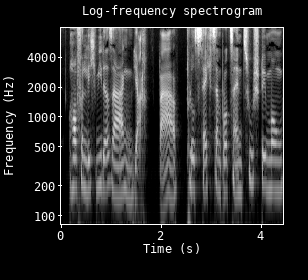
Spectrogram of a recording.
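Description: On a very clean recording with a silent background and a dry, close sound with no echo, a woman with a slight Austrian accent speaks at a medium pitch and fairly slow pace, with vocal fry. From Austria, Vienna. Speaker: vice president of a relief organisation. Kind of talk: interview.

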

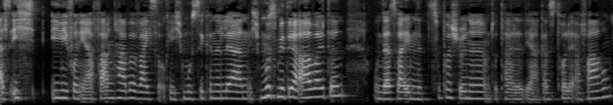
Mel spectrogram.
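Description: With a Spanish accent, a woman speaks at a very fast pace. Her pitch is medium and her intonation fairly even. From Spain. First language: Spanish (speaking German). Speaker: film director. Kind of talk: podcast interview.

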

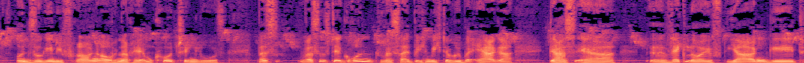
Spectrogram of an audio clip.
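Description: Noticeable background noise sits under a voice moving at a moderate pace with ordinary pitch variation. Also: woman, medium pitch for a woman. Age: 50s. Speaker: dog trainer and coach. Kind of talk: casual interview.

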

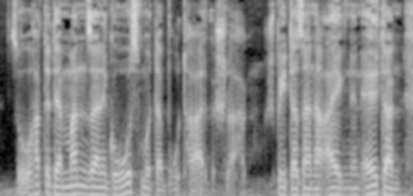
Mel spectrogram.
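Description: An unremarkable speaking voice from a man, fairly low in pitch, with ordinary pitch variation at a moderate pace. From northern Germany. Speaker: podcast co-host, thriller author. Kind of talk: narrated crime story; casual chat.

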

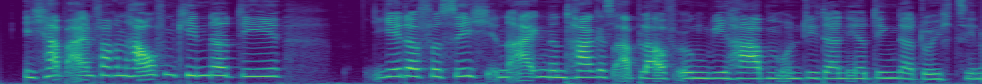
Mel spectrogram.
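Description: In a very clean recording with a silent background, a woman talks at a moderate pace in a high pitch with ordinary pitch variation. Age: 30s. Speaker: early childhood educator and podcast host. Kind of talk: solo educational podcast talk. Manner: casual, conversational.

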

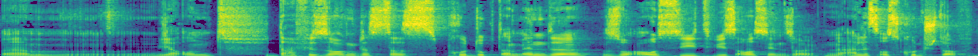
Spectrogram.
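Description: A man speaks at a fairly slow pace in a medium pitch, his dark, mellow tone held in a monotone, flat intonation. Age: young. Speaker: apprentice process mechanic. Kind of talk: interview.

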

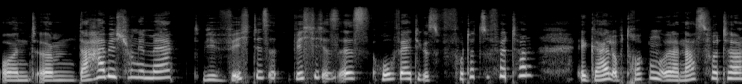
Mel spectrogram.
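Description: A woman with a high pitch and very wide pitch swings at a moderate pace, in a dry, close sound with no echo. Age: 20s. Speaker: dog nutrition consultant and veterinary assistant. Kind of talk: interview.

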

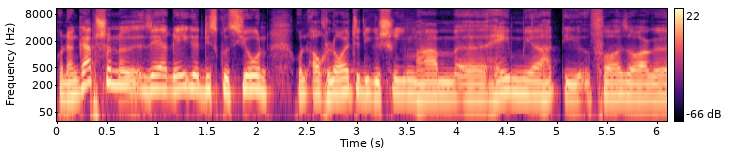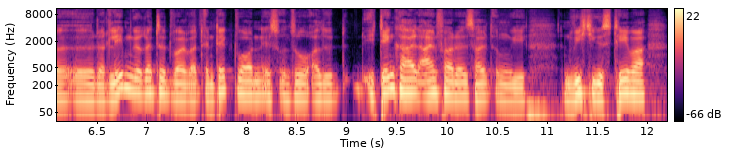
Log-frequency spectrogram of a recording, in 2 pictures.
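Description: A man talks at a medium pitch and a fairly quick pace. He has a normal speaking voice with ordinary pitch variation. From Bochum, Ruhr area. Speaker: cartoonist and podcast host. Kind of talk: casual chat.

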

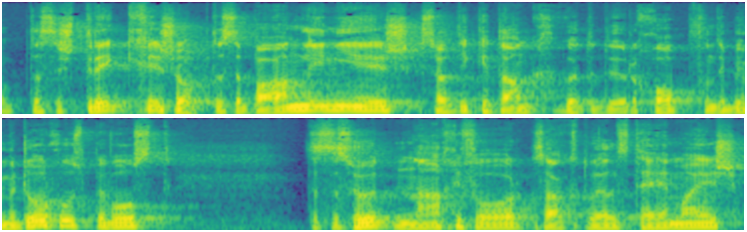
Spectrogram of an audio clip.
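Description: A man's unremarkable speaking voice, fairly low in pitch with ordinary variation, at a moderate pace. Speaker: psychological counsellor. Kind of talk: casual interview. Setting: counselling practice.

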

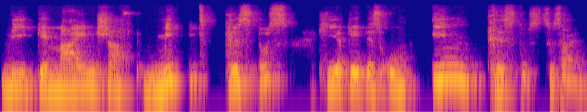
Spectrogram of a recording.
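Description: With lively intonation, a man speaks very slowly in a fairly high voice that has a dark, mellow tone. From Baden-Württemberg, Schwenningen. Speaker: church minister. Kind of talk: podcast interview. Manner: hesitant fillers.

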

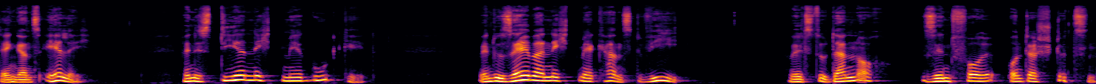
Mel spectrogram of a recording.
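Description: A man's dark, mellow tone at a fairly high pitch, with lively intonation, a very slow pace and long, frequent pauses, on a very clean recording with a silent background. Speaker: cancer coach and podcast host. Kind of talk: solo podcast monologue.

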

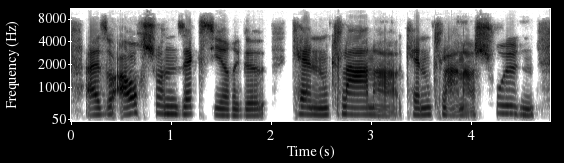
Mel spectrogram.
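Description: A woman speaks fairly slowly at medium pitch with fairly even intonation, in a normal speaking voice. The sound is dry and close, with no echo. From Hamburg, northern Germany. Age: 30s. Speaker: nonprofit founder in financial education. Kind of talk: podcast interview.

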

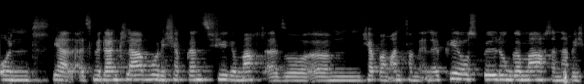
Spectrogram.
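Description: Somewhat breathy and fairly high in pitch, a woman speaks at a fairly quick pace with fairly even intonation. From Düsseldorf, Germany. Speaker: mental coach and business mentor. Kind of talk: interview.

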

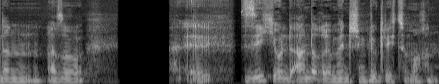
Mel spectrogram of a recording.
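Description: The man's intonation stays monotone and flat as he talks at a moderate speed. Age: 30s. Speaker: podcast co-host. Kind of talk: casual chat.

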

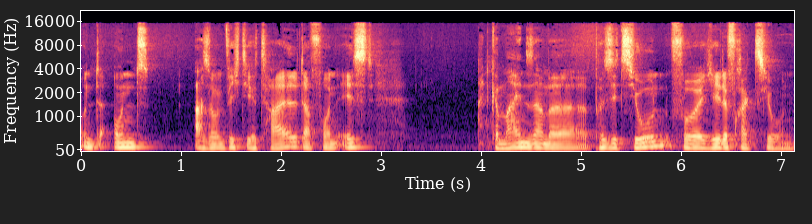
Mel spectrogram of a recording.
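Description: Somewhat breathy and dark, mellow in tone, a man of medium pitch speaks fairly slowly with fairly even intonation and long, frequent pauses. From England. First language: English (speaking German). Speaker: parliamentary group policy adviser. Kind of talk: casual interview. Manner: halting, many fillers.

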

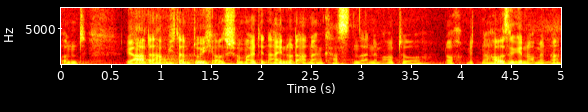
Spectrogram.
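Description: Very fast and at medium pitch, a man speaks with ordinary pitch variation in a very clean recording with a silent background. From Bavaria (Freising/Munich area). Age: 30s. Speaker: university researcher, head of a test lab for beer dispensing systems. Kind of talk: casual expert interview.

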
